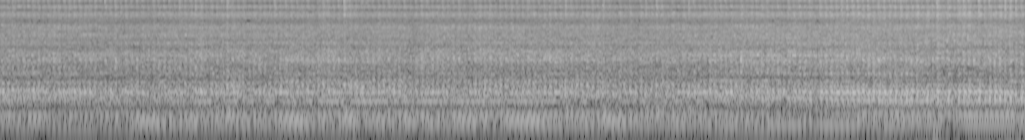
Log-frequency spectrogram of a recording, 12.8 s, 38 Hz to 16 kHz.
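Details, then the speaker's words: 2017 Yamaha Raptor 700 after a new OEM fuel pump, valve clearance check with the left intake valve adjusted, and fresh oil and coolant: steady single-cylinder thump about four beats a second, even, no tapping or misfire; healthy idle. "sounds good nice item got that v-touch y'all get it again"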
